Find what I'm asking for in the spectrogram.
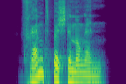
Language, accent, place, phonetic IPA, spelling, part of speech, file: German, Germany, Berlin, [ˈfʁɛmtbəˌʃtɪmʊŋən], Fremdbestimmungen, noun, De-Fremdbestimmungen.ogg
- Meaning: plural of Fremdbestimmung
